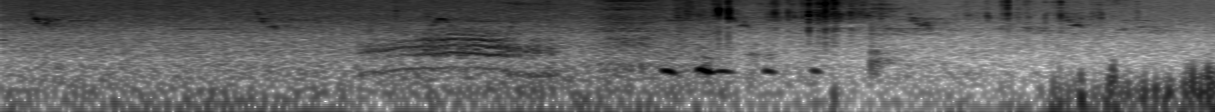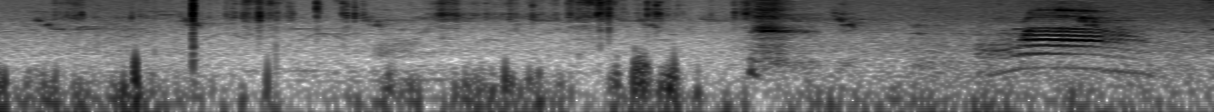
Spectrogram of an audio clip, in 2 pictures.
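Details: Mars, a cat rolling on a concrete patio outdoors, makes happy noises: two short, arched chirping mews, one early and one at the end, between scuffling and rubbing sounds against the ground.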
